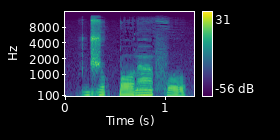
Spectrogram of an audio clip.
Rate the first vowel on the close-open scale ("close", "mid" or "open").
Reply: mid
